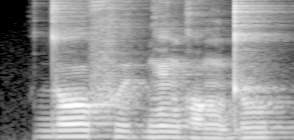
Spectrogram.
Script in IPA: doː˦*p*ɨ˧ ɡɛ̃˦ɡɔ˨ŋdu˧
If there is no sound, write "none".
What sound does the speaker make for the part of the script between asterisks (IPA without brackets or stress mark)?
f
